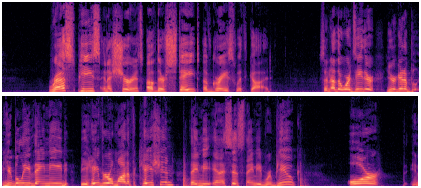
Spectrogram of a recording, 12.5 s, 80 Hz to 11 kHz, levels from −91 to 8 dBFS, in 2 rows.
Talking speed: 170 wpm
